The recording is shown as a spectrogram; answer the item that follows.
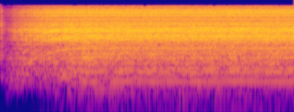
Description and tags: Belt grinder - Arboga - On
Arboga belt grinder turned on.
